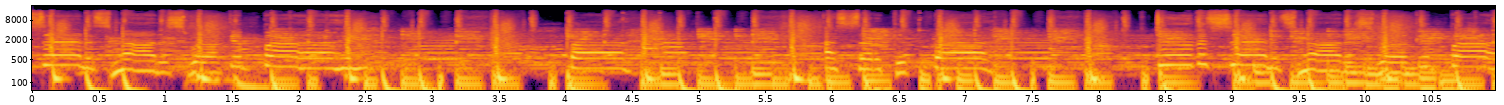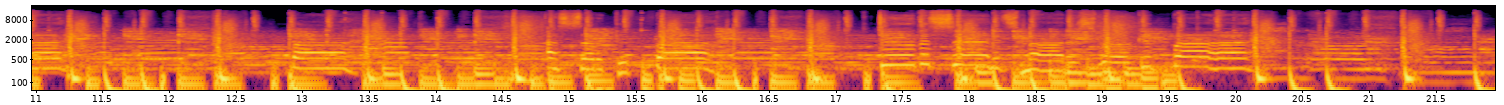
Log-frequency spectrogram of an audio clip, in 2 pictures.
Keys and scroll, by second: 10.5 ctrl+j.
